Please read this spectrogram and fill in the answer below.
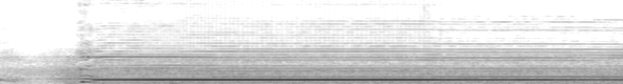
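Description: A single long horn-like tone at one steady pitch. It starts about half a second in and holds without a break.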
